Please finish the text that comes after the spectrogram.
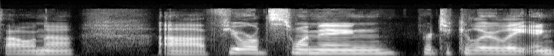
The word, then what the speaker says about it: sauna: Uh local pastimes that I love in the Nordic region are sauna, sauna is how they say it, sauna, uh fueled swimming, particularly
